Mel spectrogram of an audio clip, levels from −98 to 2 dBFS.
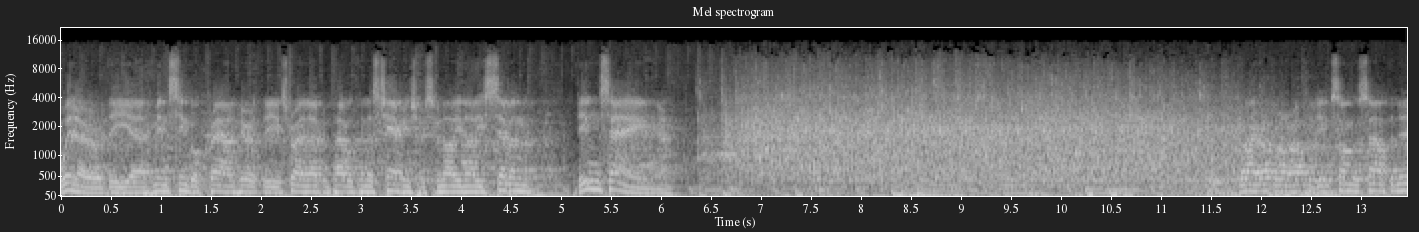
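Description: No technical faults can be heard anywhere in the audio.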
